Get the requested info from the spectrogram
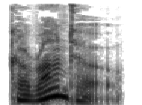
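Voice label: "coranto", British English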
